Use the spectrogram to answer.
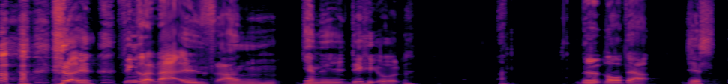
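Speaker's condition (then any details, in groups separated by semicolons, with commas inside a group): Cerebral palsy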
